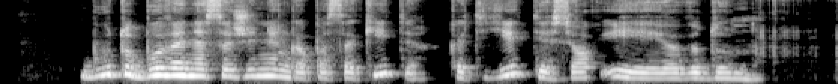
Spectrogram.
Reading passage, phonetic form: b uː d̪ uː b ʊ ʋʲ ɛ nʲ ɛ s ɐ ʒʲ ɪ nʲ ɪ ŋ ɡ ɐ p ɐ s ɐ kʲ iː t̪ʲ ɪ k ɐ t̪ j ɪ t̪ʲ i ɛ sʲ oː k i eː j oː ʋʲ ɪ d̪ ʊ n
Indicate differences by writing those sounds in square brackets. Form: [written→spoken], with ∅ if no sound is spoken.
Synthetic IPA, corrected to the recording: b uː [d̪→t̪] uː b ʊ ʋʲ ɛ nʲ ɛ s ɐ ʒʲ ɪ nʲ ɪ ŋ ɡ ɐ p ɐ s ɐ kʲ iː t̪ʲ ɪ k ɐ t̪ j ɪ t̪ʲ i ɛ sʲ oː k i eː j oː ʋʲ ɪ d̪ ʊ n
